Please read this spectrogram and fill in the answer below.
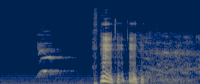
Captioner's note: laughing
